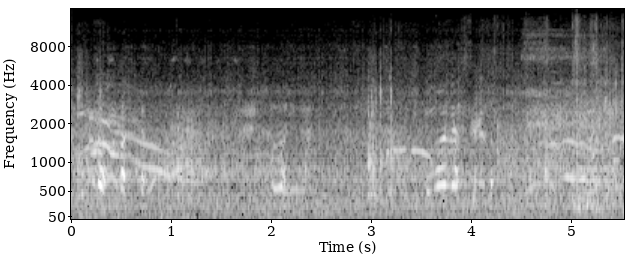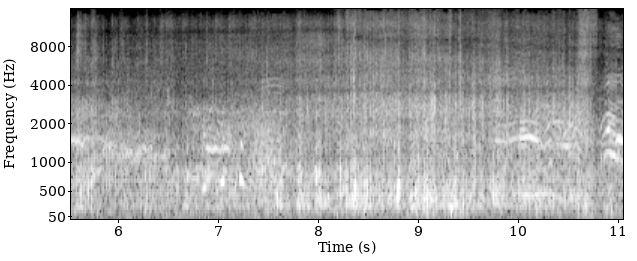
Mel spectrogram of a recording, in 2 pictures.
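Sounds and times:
children calling out: 0.0s - 2.0s, 3.1s - 3.6s, 4.5s - 7.8s, 9.7s - 11.0s.

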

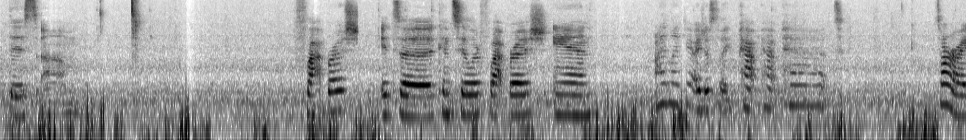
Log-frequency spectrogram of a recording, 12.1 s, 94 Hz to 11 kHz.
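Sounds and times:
electric fan running: 0.0s - 12.0s.

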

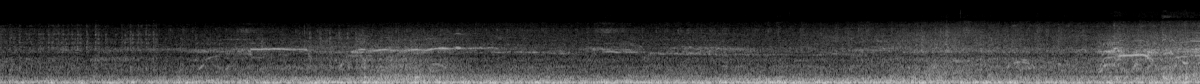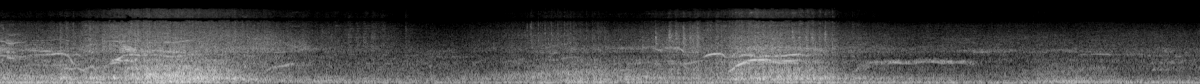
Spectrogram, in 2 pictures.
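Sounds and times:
riders screaming and yelling: 0.0s - 24.0s
roller coaster rumbling on track: 0.0s - 24.0s.

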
